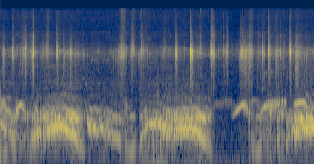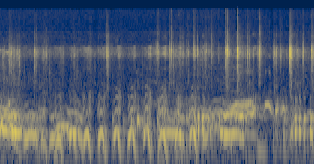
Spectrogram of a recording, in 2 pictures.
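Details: Male and female competition pigeons in a long, thick chorus of deep rolling coos that swell and dip, with many arched rising-falling notes and frequent clicks and flutters.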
